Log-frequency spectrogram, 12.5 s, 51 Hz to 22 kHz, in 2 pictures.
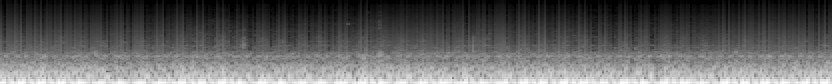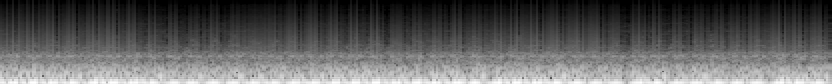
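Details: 2008 Saturn Outlook at cold idle, cylinder 1 misfire seen with the Torque app and a BAFX Bluetooth tool, only on cold starts; steady low thump about three times a second, an uneven exhaust beat.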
